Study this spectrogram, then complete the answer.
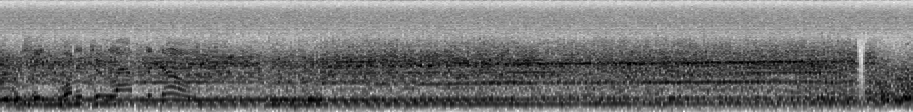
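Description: Wind rushes past a fast-moving car.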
